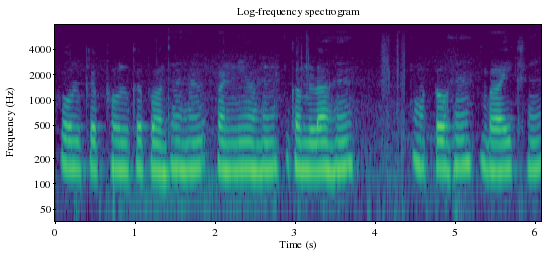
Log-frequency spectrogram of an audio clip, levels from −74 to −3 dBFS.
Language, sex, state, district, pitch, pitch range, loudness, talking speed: Hindi, male, Chhattisgarh, Bilaspur, 160 Hz, 155-165 Hz, -29 LUFS, 140 wpm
